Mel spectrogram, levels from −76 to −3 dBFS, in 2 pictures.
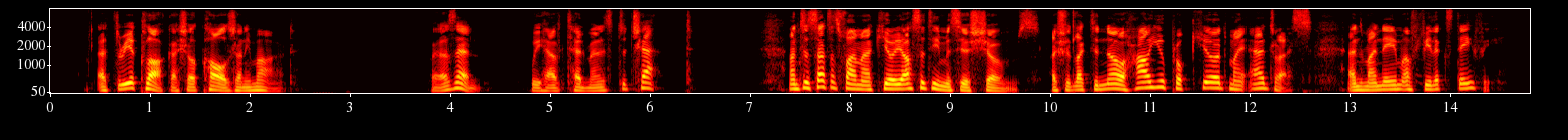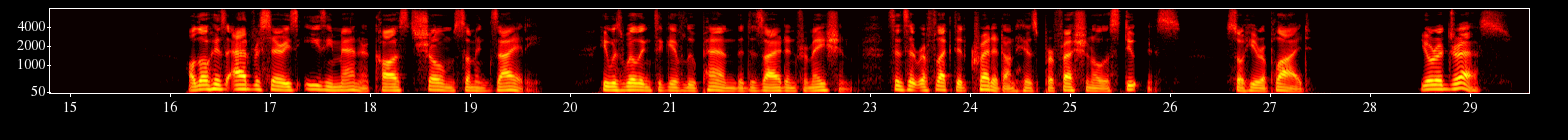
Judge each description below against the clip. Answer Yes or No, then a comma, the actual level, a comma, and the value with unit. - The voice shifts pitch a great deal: Yes, wide, 6.3 semitones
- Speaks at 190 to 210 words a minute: No, average, 140 wpm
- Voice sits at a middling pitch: No, low, 125 Hz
